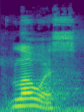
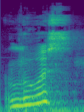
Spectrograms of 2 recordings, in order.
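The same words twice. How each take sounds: First: "Lois" said as LOH-iss, slightly louder, falling; corrected name. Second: "Louis" said as LOO-is, the wrong reading of the name; mispronounced name. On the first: Shown as a demonstration. Wife correcting the author's name to "Lois". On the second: Real, not acted. Wife reading the author's name as "Louis". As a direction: read "Louis" with a rising tune as LOO-is.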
